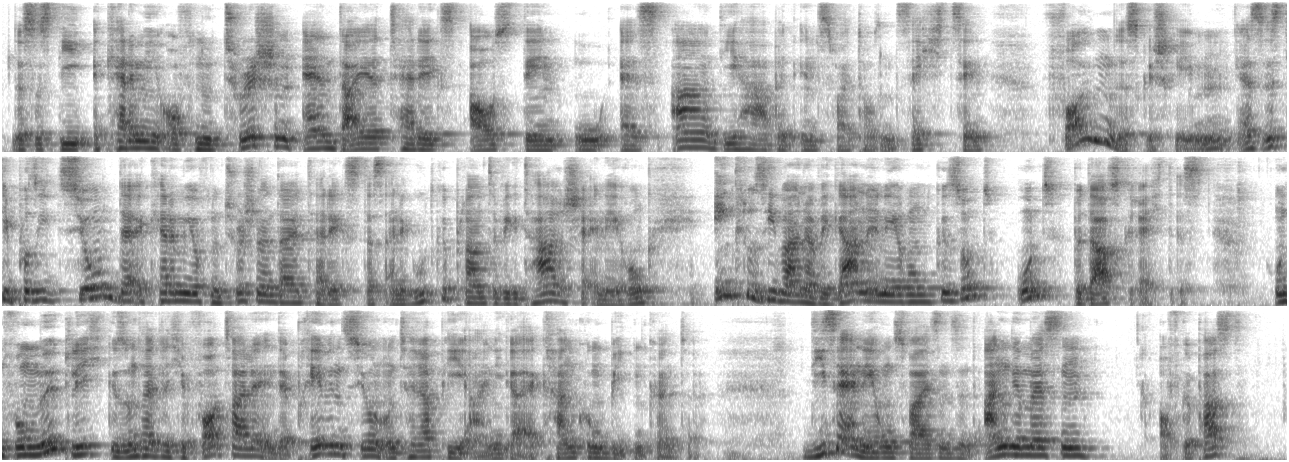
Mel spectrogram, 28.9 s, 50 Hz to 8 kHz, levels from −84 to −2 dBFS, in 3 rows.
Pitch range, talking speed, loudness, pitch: 100-150 Hz, 120 wpm, -24 LUFS, 115 Hz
